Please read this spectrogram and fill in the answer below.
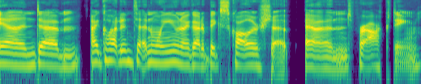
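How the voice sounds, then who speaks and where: A woman with an American accent speaks in a normal speaking voice, her fairly low pitch captured in a dry, close sound with no echo. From US South, Georgia. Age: 30s. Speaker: author and coach. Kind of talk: casual interview.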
